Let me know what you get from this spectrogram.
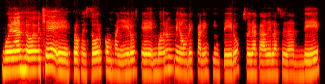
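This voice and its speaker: A woman's voice: medium pitch, flat delivery, unhurried, lo-fi sound. A woman student introducing herself over a video call, earnest and grateful, with some fillers. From Colombia.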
